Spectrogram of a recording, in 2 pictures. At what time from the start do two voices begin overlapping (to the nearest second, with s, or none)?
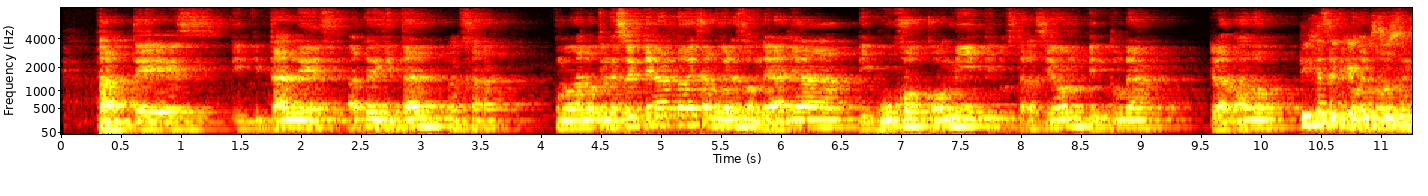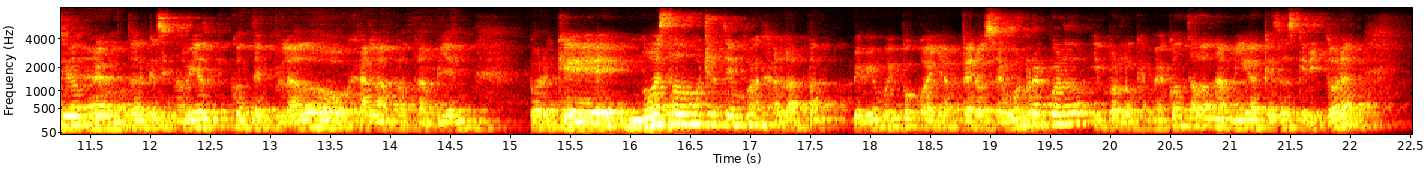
10 s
